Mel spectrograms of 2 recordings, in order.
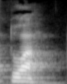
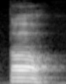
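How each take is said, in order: First: The lips round, adding a w-like glide. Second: The lips stay still, with no glide. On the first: The speaker calls it wrong. "les lèvres ne font pas toi, toi, non" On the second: The speaker calls it right. "Les lèvres ne bougent pas"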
